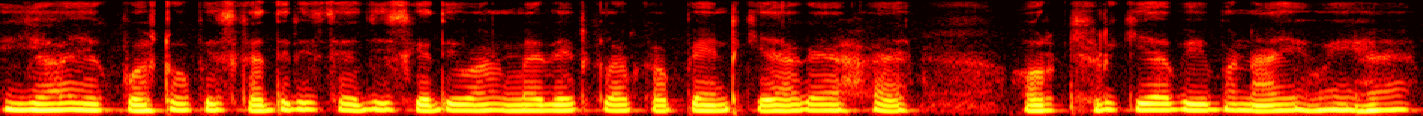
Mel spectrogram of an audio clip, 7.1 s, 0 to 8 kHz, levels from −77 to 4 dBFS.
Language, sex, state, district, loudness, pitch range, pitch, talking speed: Hindi, male, Jharkhand, Palamu, -14 LUFS, 150-165 Hz, 155 Hz, 195 wpm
